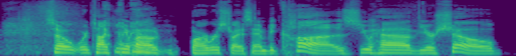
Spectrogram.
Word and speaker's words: Streisand: So she's the one who went to Alexa and wanted to correct the pronunciation cuz they said like Streisand and it's Streisand.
